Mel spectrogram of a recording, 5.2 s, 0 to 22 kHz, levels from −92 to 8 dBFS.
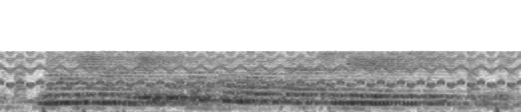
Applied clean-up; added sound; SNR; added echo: none; Alarm; 11 dB; reverberation time 2.1 s.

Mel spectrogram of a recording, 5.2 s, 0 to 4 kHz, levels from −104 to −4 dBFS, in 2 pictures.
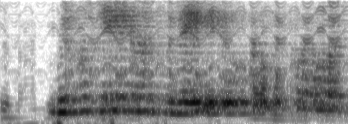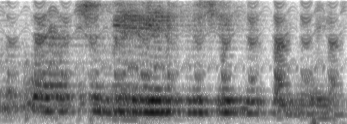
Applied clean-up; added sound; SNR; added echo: neural mask model DeepFilterNet 3.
